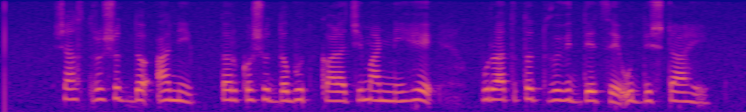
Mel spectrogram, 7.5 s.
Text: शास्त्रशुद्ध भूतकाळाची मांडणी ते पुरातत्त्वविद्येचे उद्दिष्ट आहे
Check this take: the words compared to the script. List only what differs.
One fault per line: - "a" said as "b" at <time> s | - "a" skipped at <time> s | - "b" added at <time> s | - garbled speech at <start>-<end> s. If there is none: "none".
- "आणि तर्कशुद्ध" added at 1.6 s
- "ते" said as "हे" at 4.0 s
